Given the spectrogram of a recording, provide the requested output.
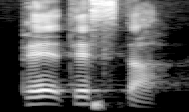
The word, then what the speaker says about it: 베데스다: 벳 헤세드 해서 발음이 베데스다가 된 거예요.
